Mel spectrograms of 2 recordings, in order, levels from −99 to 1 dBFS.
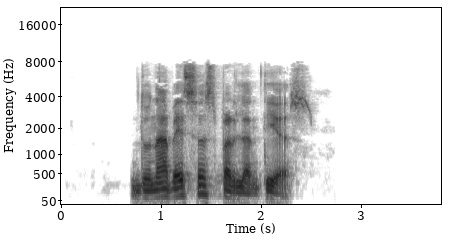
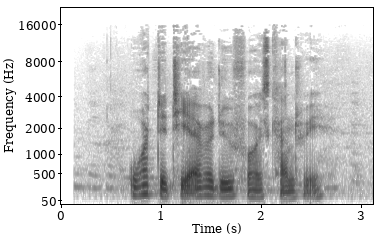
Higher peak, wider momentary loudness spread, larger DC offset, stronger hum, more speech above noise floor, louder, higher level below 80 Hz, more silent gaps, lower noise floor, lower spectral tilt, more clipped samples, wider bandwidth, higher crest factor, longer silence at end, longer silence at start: first, 0 dBFS vs -8 dBFS; first, 14 LU vs 10 LU; neither; neither; first, 63 dB vs 28 dB; first, -17 LUFS vs -27 LUFS; first, -56 dBFS vs -74 dBFS; neither; first, -79 dBFS vs -55 dBFS; about the same, -5 dB/octave vs -4.5 dB/octave; neither; second, 8.2 kHz vs 16 kHz; about the same, 20 dB vs 20 dB; first, 1.35 s vs 0.45 s; first, 0.7 s vs 0.5 s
